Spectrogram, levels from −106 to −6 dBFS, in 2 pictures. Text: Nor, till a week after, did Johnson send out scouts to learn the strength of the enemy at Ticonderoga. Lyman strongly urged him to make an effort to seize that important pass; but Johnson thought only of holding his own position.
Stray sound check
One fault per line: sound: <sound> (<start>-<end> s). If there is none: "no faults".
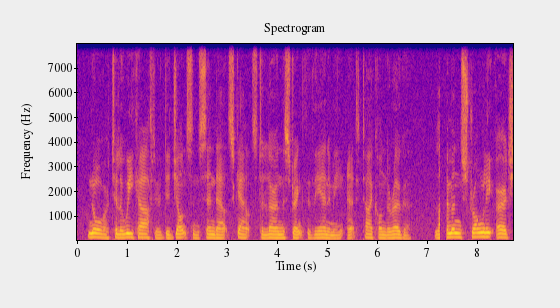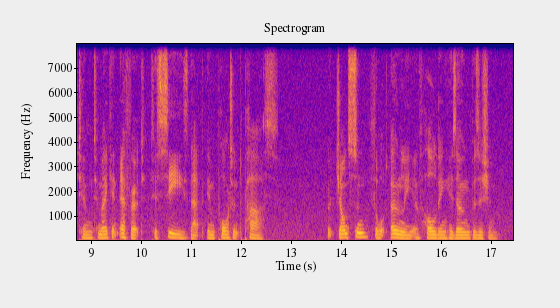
sound: dropout (7.2-7.4 s)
